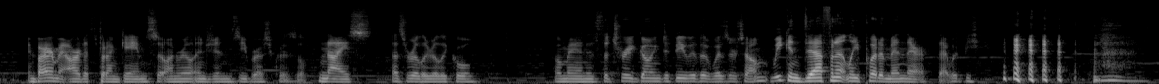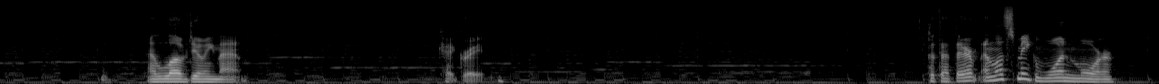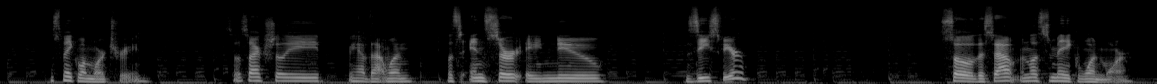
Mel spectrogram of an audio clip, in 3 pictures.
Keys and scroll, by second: 17.6 w, 33.8 w, 34.4 s.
